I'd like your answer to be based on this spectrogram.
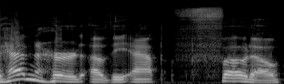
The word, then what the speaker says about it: Phhhoto: All right, I don't know how to say this. It's spelled P-H-H-H-O-T-O. So I'll just say photo.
